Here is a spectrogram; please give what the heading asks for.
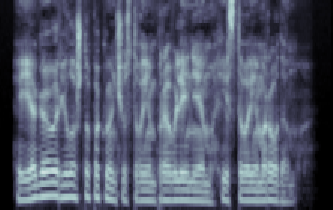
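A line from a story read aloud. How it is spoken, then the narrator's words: Quiet. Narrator (Russian): тихо сказала Роза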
